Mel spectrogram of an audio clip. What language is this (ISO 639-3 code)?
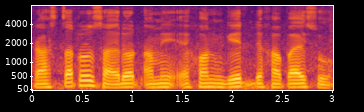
asm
